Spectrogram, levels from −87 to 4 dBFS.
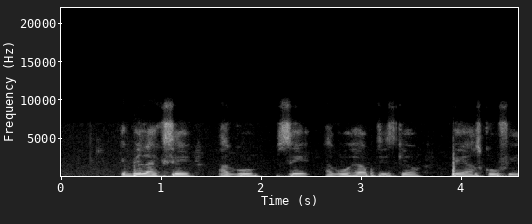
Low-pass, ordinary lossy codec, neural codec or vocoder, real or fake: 7.2 kHz; Opus, 32 kbps; none; real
